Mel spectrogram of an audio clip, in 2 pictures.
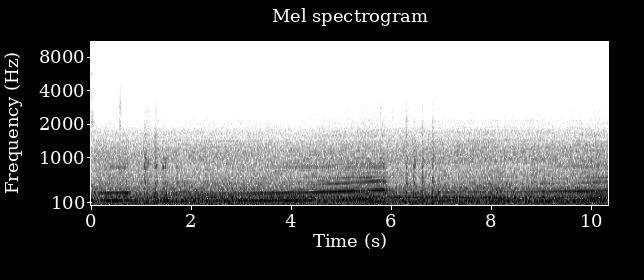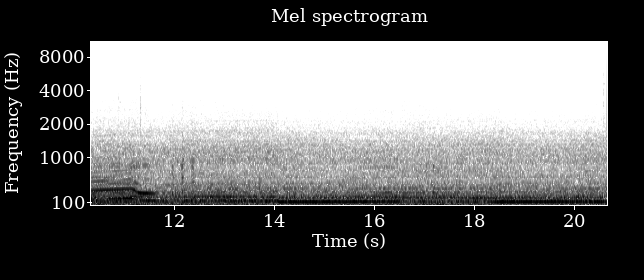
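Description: A 2020 Toyota Supra with a burble tune drones steadily and shifts pitch, with a few sharp popping crackles from the exhaust near the start.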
